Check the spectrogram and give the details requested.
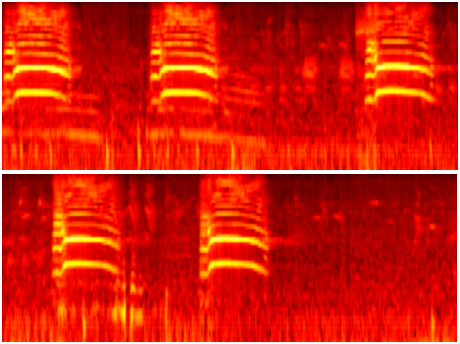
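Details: Peacock, an Indian peafowl shown with peahens and dancing: five loud, nasal, arched calls, each under a second and strongly harmonic, repeated about every two seconds with quiet gaps between them.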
